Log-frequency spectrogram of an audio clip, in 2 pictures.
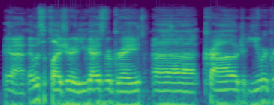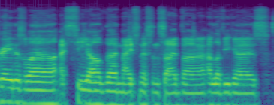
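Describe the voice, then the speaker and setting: A man's voice: medium pitch, little pitch movement, moderate pace, hardly any pauses, a bit bright. A man working as game master, narrating a tabletop fantasy game for a live stream.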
